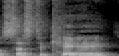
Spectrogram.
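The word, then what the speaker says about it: cestui que: 2 is pronounced sete with an accent on the first syllable k is pronounced key so says to k and the trust is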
